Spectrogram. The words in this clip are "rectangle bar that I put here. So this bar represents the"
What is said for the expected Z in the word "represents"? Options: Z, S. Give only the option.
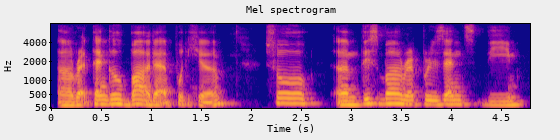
Z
